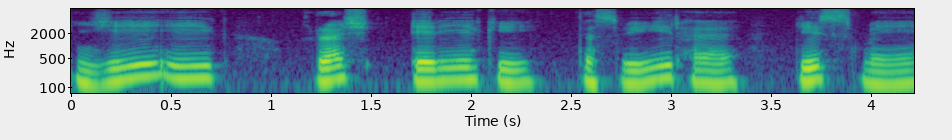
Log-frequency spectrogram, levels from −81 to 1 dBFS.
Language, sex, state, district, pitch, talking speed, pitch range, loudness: Hindi, male, Delhi, New Delhi, 140 Hz, 115 wpm, 130-155 Hz, -18 LUFS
